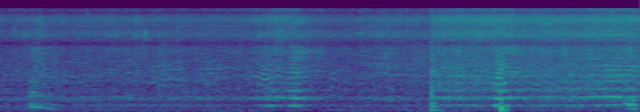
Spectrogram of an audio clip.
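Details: Asian honey bees (Apis cerana) buzzing at a cultivation hive box during honey harvest, the colony moved from the forest about three months earlier; a faint steady low hum with a few short knocks and handling sounds.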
